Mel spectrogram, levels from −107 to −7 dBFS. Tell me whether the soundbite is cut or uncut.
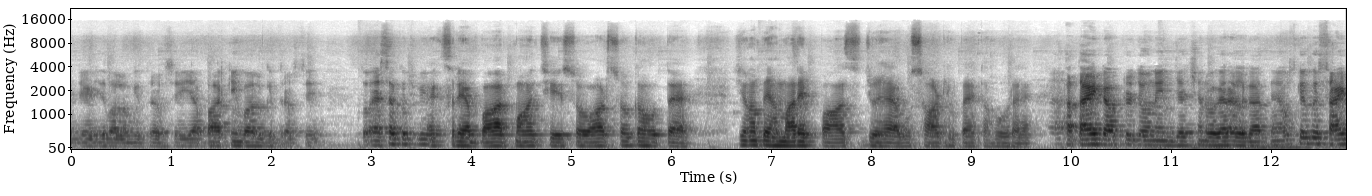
cut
